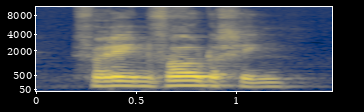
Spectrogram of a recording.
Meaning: simplification
- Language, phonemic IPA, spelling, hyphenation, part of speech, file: Dutch, /vəreɱˈvɑudəɣɪŋ/, vereenvoudiging, ver‧een‧vou‧di‧ging, noun, Nl-vereenvoudiging.ogg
